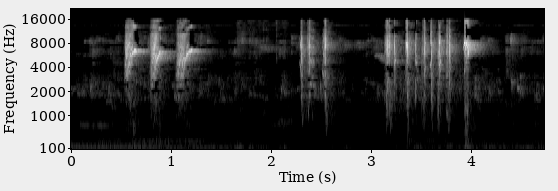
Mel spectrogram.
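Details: Ruby-cheeked sunbird in vigorous song used to rouse other sunbirds: three loud high whistled chirps, a pair of short buzzy notes, then a rapid rattle of sharp ticks ending in a high squeak.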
